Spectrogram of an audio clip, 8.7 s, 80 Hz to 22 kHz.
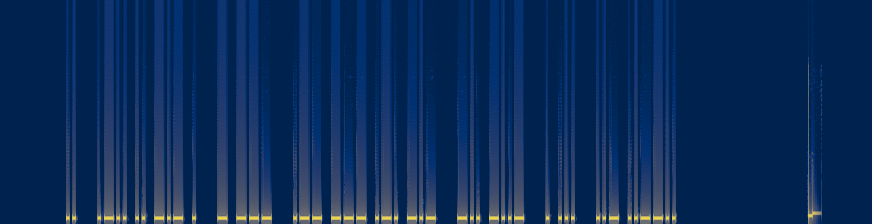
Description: Morse code, heard as a keyed tone, about 38 wpm, 700 Hz. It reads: I LIKE TO WORK DX ES U?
